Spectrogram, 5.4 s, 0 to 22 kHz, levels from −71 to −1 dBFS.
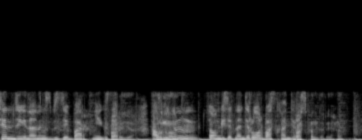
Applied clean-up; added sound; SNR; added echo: none; none; none; none.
